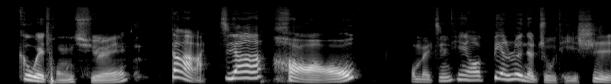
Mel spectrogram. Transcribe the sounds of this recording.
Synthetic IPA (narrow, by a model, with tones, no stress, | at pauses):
kɤ˥˧we˥˩ɪt̪ʰʊ˧˥ŋɕɥɛ˧˥ | t̪a˥˩t͡ɕja˥xɑ˨˩ʊ | wɔ˨˩mə˦nt͡ɕi˥nt̪ʰjɛ˥njɑ˥˧ʊpjɛ˥˧nlwə˥˩nd̪ə˩ʈ͡ʂu˨˩t̪ʰi˧˥ʂɻ̩˥˩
